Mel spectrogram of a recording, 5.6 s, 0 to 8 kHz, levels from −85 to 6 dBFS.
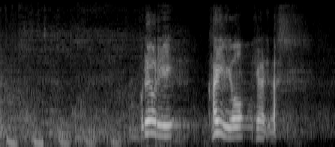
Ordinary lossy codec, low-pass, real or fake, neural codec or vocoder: Opus, 24 kbps; 7.2 kHz; fake; codec, 44.1 kHz, 2.6 kbps, SNAC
